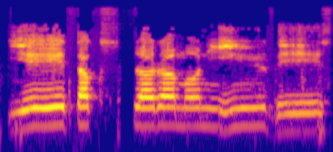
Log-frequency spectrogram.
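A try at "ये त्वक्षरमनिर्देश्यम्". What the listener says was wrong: তক্ষর হয়ে যাচ্ছে, তক্ষর নয় ত্বক্ষর, ত্বা তয়ে বয়ে।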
